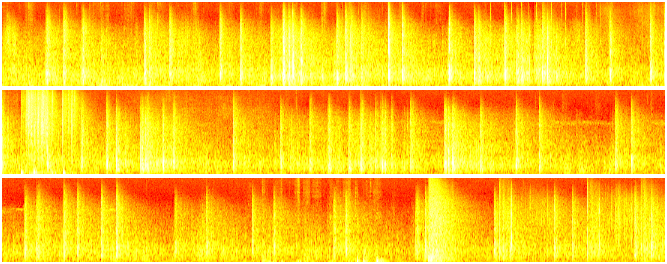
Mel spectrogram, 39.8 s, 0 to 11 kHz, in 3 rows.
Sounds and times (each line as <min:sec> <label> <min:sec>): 0:00.0 Fireworks 0:39.7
